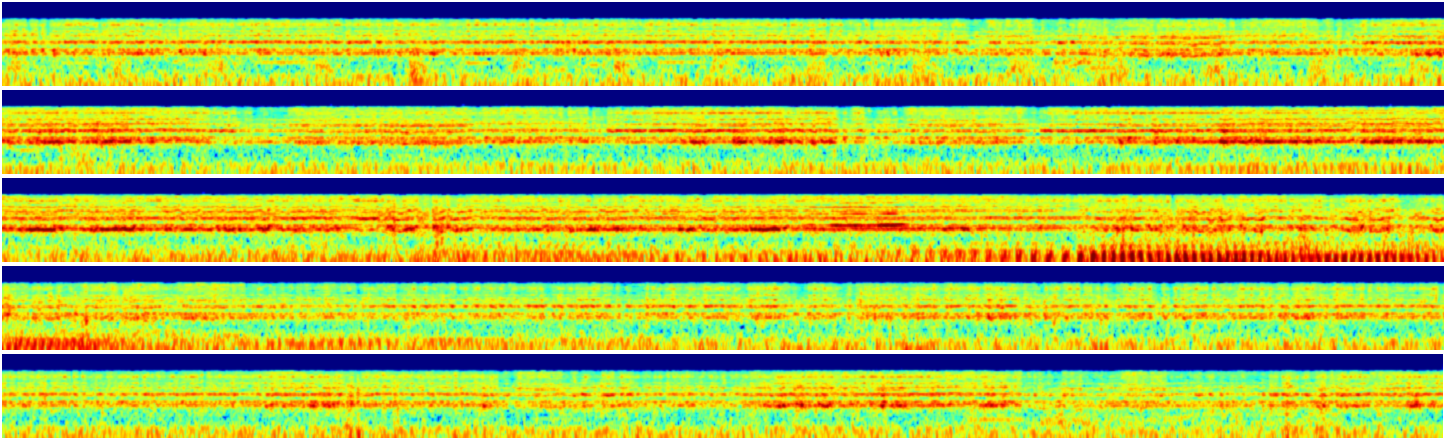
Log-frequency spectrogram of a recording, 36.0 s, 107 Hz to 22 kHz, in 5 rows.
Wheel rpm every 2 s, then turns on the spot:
230, 230, 230, 220, 220, 220, 210, 210, 210, 220, 230, 230, 230, 230, 230, 230, 220, 220.
none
